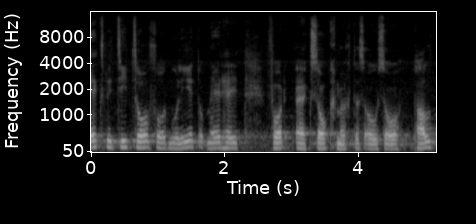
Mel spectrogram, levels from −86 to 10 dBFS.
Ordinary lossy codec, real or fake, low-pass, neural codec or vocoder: AAC, 96 kbps; fake; 14.4 kHz; vocoder, 48 kHz, 128 mel bands, Vocos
